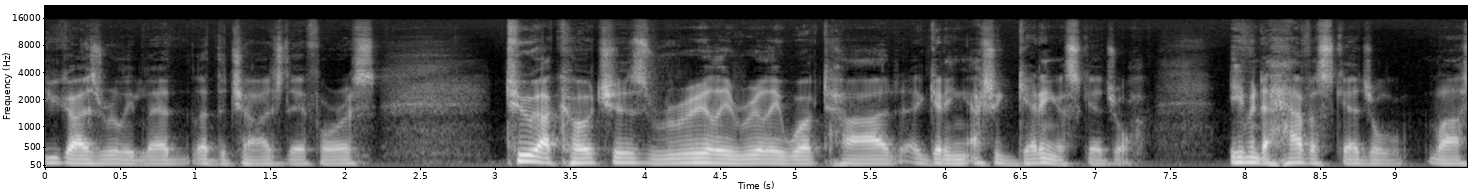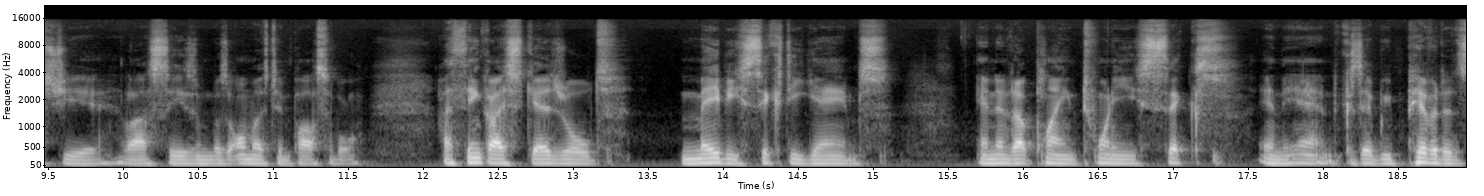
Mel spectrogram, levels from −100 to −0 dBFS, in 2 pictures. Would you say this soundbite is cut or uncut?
uncut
